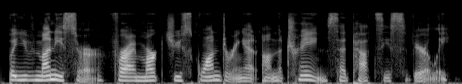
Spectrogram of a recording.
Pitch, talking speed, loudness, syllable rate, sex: 180 Hz, 210 wpm, -20 LUFS, 5.8 syllables/s, female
